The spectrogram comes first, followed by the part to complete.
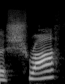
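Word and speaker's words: Schroth: know you specialize in the shra method which I just learned how to say thank you pronunciation yay I got it right we just learned it as a German word so I'm getting it right so how does it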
